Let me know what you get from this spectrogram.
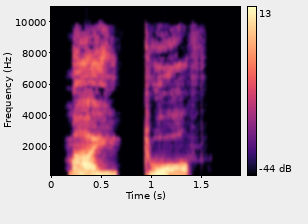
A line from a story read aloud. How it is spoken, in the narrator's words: Othheim wheezed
